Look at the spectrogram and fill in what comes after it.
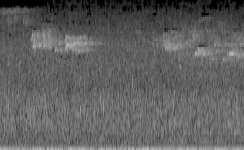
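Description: Outdoor field ambience: a steady hiss with small birds chirping high, in two short spells.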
